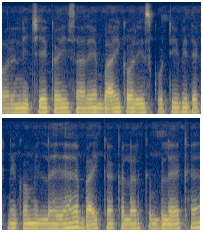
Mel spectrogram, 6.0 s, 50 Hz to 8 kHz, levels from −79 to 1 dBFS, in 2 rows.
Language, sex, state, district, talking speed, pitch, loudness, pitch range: Hindi, male, Chhattisgarh, Raipur, 190 wpm, 110 Hz, -16 LUFS, 110-115 Hz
